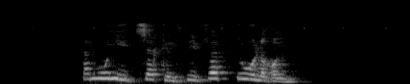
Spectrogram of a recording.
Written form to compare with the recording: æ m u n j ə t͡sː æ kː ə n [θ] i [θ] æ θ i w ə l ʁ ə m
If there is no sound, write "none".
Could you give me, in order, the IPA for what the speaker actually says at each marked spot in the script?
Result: θ, f

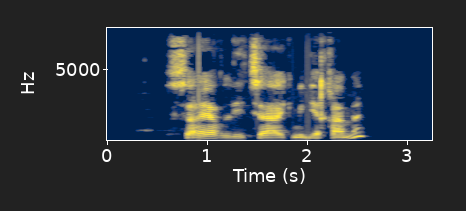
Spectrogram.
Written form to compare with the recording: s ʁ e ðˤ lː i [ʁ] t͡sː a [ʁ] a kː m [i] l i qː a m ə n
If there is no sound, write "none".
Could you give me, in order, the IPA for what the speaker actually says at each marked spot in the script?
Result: none, ʕ, i

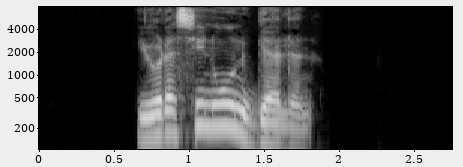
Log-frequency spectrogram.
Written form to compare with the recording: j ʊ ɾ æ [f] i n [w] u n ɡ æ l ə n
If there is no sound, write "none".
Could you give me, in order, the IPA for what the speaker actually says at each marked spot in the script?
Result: s, w

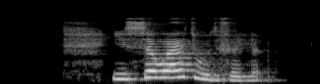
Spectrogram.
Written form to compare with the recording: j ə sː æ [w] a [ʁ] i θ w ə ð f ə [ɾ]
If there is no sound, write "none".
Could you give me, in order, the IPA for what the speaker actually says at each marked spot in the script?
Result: w, ʕ, l

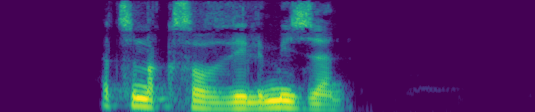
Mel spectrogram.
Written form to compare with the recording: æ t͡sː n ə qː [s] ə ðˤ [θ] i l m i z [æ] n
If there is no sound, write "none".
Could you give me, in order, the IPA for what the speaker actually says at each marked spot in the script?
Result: s, ð, æ

